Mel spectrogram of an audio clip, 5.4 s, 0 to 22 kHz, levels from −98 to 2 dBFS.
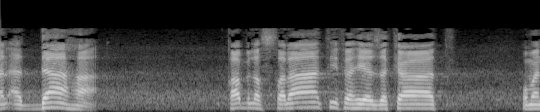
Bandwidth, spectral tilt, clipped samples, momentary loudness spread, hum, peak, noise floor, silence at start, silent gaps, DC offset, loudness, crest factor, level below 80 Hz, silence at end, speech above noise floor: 8 kHz; -5 dB/octave; under 0.1%; 8 LU; none; -4 dBFS; -48 dBFS; 0 s; none; under 0.1%; -20 LUFS; 18 dB; -66 dBFS; 0 s; 29 dB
